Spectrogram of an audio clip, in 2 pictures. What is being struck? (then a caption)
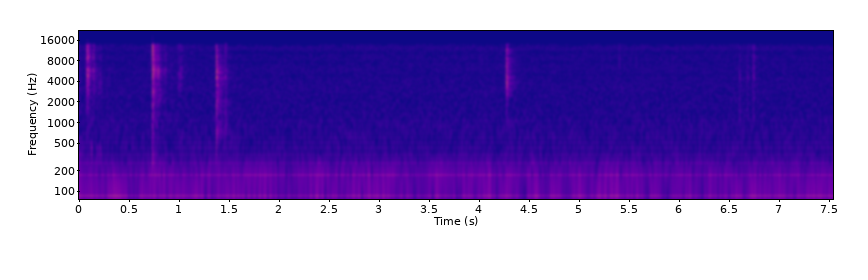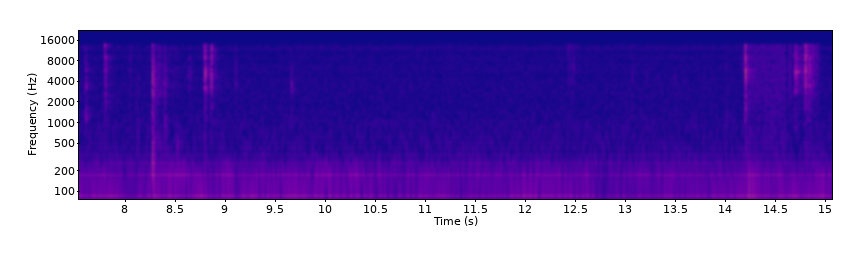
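Glycerin soap bar cut with a knife blade. A utility-knife blade scores and slices into the surface of a palm-sized, solid, translucent red glycerin soap bar with an embossed logo, held on an open palm. Sharp, bright, crisp clicks and short scraping ticks come at scattered intervals over a steady low hum, with a denser burst of cuts near the end.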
